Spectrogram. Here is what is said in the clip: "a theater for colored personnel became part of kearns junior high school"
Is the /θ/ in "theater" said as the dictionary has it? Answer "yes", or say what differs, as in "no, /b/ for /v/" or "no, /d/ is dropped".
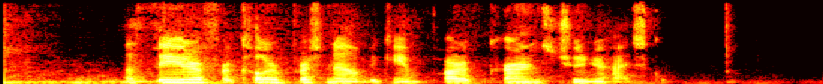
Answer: yes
